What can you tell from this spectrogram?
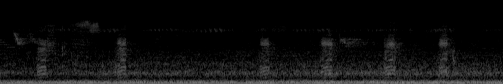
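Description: Yellow-billed duck family calling: short calls about twice a second, some of them high peeps that slide downward, over a steady low hum.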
